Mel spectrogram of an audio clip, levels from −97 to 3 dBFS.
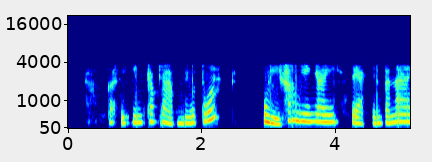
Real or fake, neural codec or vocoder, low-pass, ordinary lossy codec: fake; codec, 16 kHz, 2 kbps, FunCodec, trained on LibriTTS, 25 frames a second; 3.6 kHz; none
